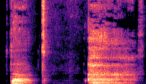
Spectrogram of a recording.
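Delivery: ordinary delivery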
